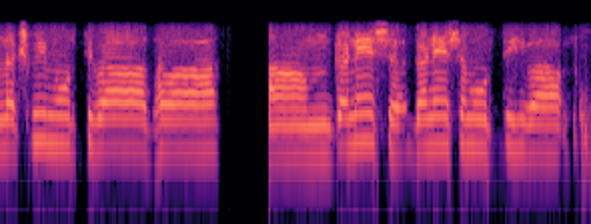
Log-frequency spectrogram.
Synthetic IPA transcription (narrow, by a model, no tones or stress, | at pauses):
lɐkʂmiːmuːɾt̪iʋaːɐt̪ʰɐʋaː | ɡɐɳeːʃɐɡɐɳeːʃɐmuːɾt̪iɦiʋaː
